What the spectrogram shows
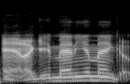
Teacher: I think you can definitely hear the H star on mango. This person put it right at the boundary between the M and the A, which I guess is okay.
